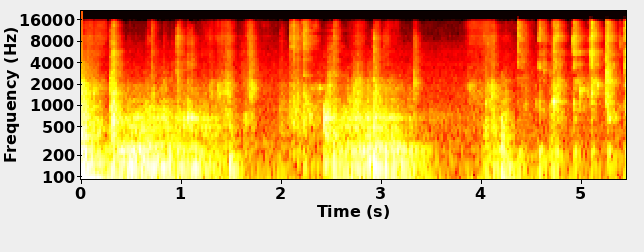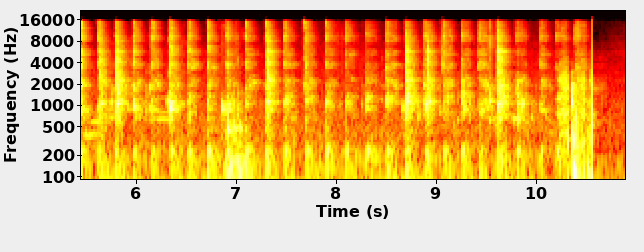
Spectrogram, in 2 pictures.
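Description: A utensil beating raw eggs in a ceramic bowl: a fast, even run of light clicks against the bowl, about six a second, over the second half. A few low knocks and handling sounds come first.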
